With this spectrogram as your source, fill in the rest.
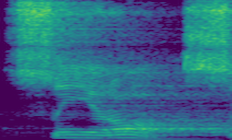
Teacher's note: dengan cara menaikkan punggung lidah ke langit-langit agar suara kita terdengar tebal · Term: huruf shad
